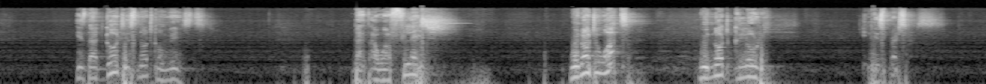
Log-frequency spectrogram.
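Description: A man preaches forcefully into a microphone, in bursts with pauses, heard through a loudspeaker.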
